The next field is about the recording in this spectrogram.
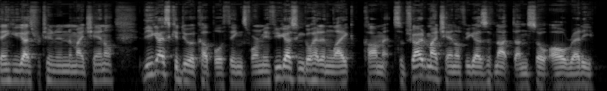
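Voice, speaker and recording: A man with an American accent and a dark, mellow tone speaks at a very fast pace in a very clean recording with a silent background. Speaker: crypto investing YouTuber. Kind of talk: casual market update monologue.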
